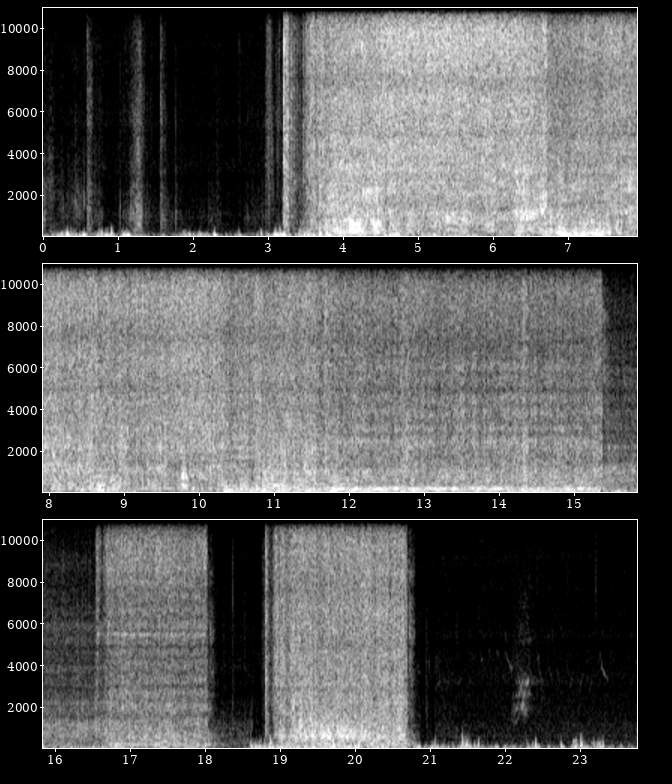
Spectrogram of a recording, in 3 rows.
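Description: A loud power tool runs continuously on the underside of a 195cc Tecumseh brush mower deck, with brief pauses and restarts and lighter handling noise before and after.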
